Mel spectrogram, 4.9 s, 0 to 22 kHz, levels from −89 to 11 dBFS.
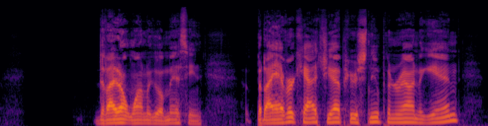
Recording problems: none

